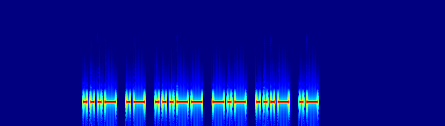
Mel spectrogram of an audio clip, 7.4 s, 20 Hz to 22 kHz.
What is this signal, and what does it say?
Morse code, heard as a keyed tone, about 20 wpm, 700 Hz. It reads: VA3KVA
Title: DXCC-100 Call Signs - 6 Characters - Repeated 2x - 20wpm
